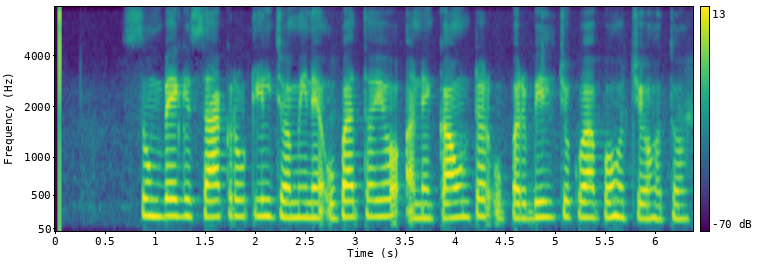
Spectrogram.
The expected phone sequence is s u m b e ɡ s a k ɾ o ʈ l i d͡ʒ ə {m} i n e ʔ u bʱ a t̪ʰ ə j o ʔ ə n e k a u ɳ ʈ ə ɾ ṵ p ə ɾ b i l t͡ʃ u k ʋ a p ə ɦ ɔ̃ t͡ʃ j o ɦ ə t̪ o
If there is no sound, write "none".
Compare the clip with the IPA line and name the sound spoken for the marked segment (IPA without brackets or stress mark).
m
